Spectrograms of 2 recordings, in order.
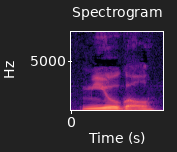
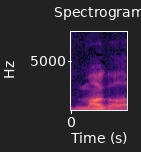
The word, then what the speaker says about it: muggle: first read Harry Potter I pronounced it mugle like bugle the the chips I don't even know if those chips are still around and then when the movies came out and it was muggle I was like H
